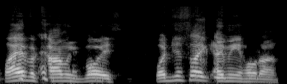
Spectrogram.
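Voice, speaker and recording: A man hosting a casual live stream, talking in a halting, repetitive, rambling way that often trails off. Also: a little high, a bit bright, no echo.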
